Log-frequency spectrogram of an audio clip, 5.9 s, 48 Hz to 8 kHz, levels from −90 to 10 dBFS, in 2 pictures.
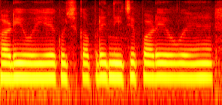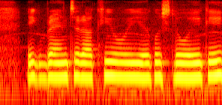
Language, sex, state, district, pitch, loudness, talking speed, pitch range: Chhattisgarhi, female, Chhattisgarh, Rajnandgaon, 185 Hz, -14 LUFS, 170 wpm, 180-190 Hz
